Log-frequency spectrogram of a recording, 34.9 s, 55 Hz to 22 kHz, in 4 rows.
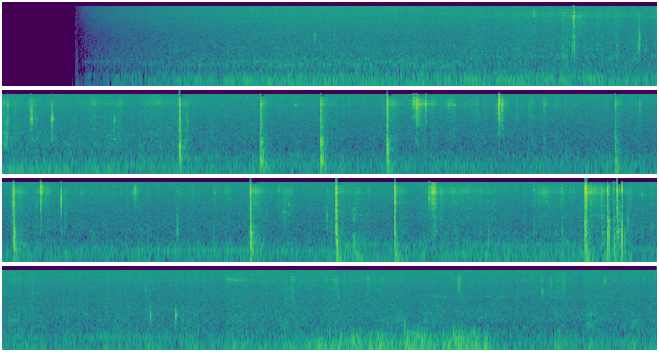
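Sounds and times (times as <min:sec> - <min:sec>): hatchet chopping wood: 0:11.0 - 0:11.3, 0:12.2 - 0:12.4, 0:13.0 - 0:13.2, 0:13.8 - 0:14.5, 0:16.9 - 0:18.1, 0:20.8 - 0:21.1, 0:21.8 - 0:23.4, 0:25.2 - 0:25.8.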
